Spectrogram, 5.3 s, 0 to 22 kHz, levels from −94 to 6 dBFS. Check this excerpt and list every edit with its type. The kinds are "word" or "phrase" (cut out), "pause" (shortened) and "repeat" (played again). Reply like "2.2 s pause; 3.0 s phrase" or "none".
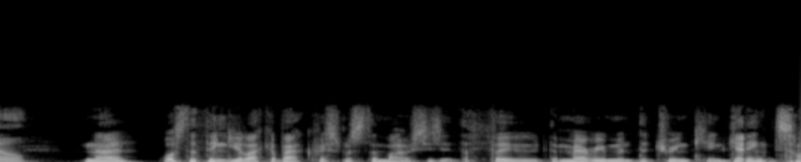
none

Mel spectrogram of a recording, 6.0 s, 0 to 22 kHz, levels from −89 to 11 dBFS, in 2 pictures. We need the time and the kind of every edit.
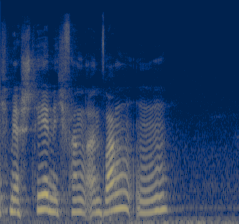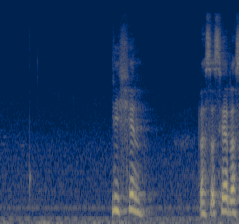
1.3 s word; 4.4 s word

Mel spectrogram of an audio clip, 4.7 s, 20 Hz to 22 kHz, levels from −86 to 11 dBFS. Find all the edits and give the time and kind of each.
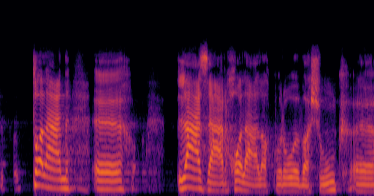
none

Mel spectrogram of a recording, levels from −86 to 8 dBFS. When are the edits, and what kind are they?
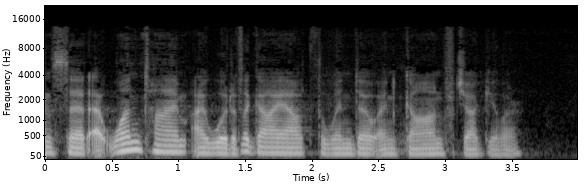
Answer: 1.5 s word; 3.1 s word

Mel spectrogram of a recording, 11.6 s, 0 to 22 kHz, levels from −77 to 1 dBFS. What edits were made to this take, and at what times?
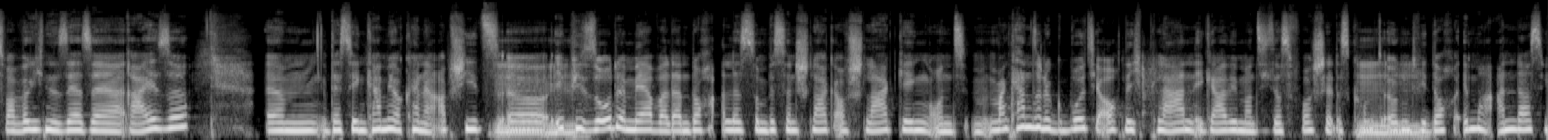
1.0 s word

